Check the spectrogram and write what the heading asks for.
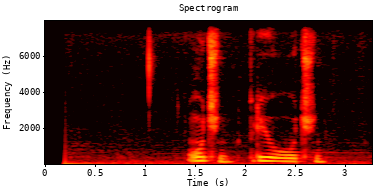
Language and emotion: Russian, sad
